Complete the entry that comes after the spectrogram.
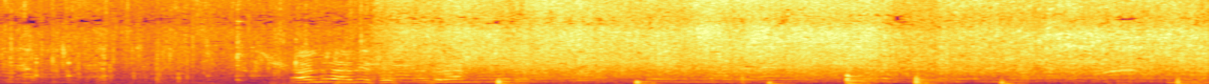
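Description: Ginger paste and browned onions sizzling in hot oil in an aluminium karahi, the sizzle jumping up loudly about two and a half seconds in as stirring begins. A wooden spoon knocks and scrapes against the pan about seven times.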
